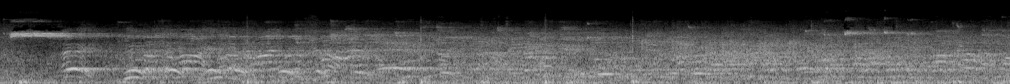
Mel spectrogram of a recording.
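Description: Indistinct overlapping voices of players and spectators echoing in a large gym, with a basketball bouncing on the hardwood court. A brief high tone sounds at the very start.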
